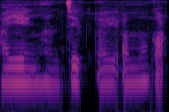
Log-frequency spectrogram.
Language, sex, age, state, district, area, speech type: Manipuri, female, 30-45, Manipur, Senapati, rural, spontaneous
